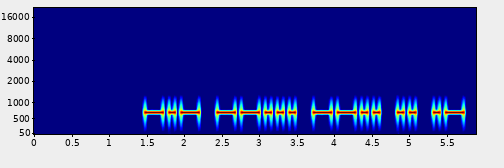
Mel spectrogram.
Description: Morse code, heard as a keyed tone, about 15 wpm, 700 Hz. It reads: K7ZIA
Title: USA Call Signs - 5 Characters - Repeated 2x - 15wpm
